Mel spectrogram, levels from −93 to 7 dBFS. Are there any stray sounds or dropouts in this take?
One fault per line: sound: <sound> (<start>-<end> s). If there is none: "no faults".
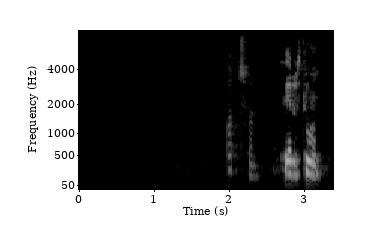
no faults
